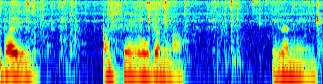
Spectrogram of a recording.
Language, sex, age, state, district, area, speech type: Dogri, female, 18-30, Jammu and Kashmir, Reasi, rural, spontaneous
